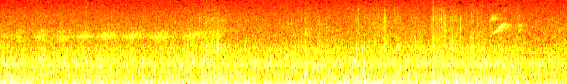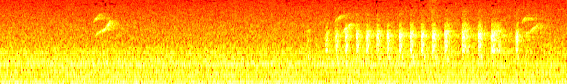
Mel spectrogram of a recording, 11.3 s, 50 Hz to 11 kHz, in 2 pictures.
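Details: Common tree frog (Hyla arborea), immature and mature animals, Limburg, Belgium, 6 September 2016: after a quiet stretch, a fast rattling burst of about a dozen sharp pulses near the end, with thin high downslurred chirps and a steady background hum.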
